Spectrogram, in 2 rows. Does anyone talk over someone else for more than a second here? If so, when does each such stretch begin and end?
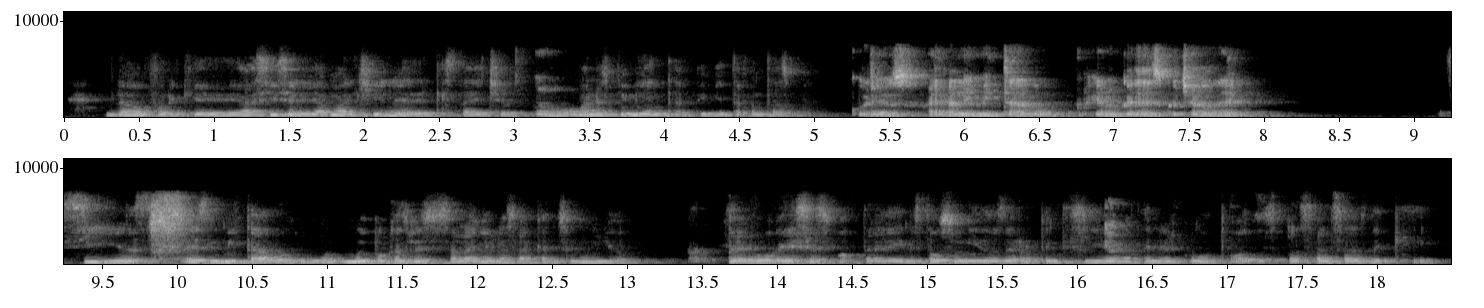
none

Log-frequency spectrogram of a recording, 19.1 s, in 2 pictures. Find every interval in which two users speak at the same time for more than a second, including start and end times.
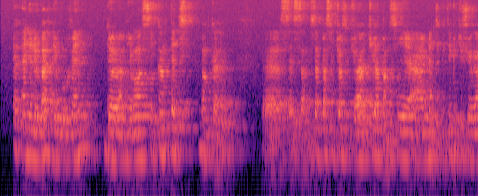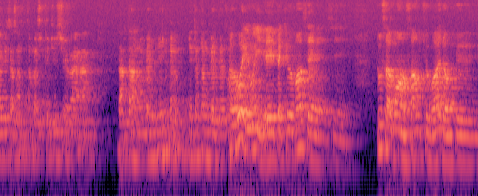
none

